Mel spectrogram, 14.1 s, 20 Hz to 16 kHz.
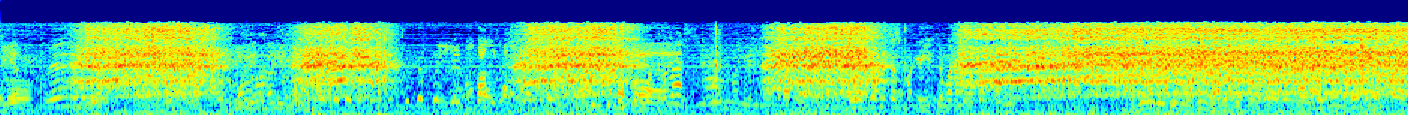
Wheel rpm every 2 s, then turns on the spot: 60, 70, 50, 20, 70, 140, 160.
none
